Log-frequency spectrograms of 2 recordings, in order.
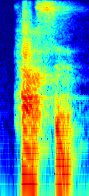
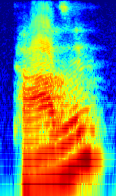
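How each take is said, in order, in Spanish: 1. La primera vocal es corta. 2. La primera vocal es larga. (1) "La A corta" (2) "No digo Wasser ni Tasse"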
